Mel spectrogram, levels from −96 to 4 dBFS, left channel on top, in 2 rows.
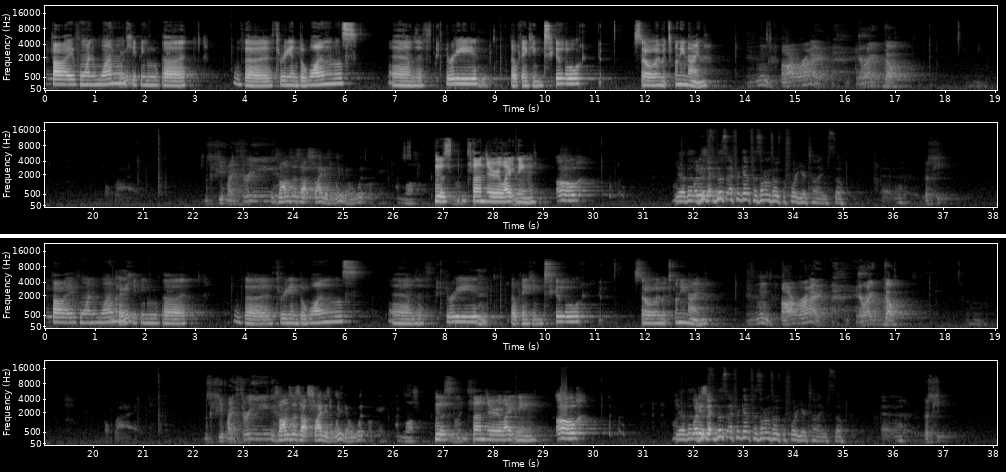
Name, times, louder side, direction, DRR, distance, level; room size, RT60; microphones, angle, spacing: voice 1, 0.0-2.8 3.8-6.2 6.9-7.6 8.0-8.7 9.3-10.7 11.8-13.3 26.8-28.9, left 6 dB, 70° left, 17 dB, 0.5 m, -33 dB
voice 2, 1.2-1.7 8.5-8.8 14.0-14.5 16.8-16.9 20.4-20.6 23.5-25.4 26.1-26.4 27.2-27.3 29.3-29.8 31.6-31.7 32.0-32.4 35.8-36.2, right 5 dB, 60° right, 13 dB, 0.7 m, -37 dB
voice 3, 14.7-17.0 22.2-23.7 36.6-36.9, right 4 dB, 45° right, 5 dB, 1.6 m, -44 dB
voice 4, 31.6-35.0, left 1 dB, 10° left, 12 dB, 0.3 m, -41 dB
24.0 x 8.2 x 3.3 m, 1.4 s
head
